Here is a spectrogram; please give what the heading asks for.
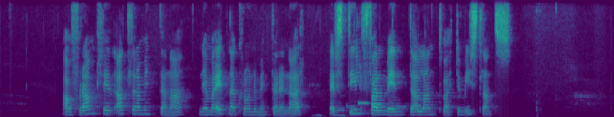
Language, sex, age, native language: Icelandic, female, 30-39, Icelandic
